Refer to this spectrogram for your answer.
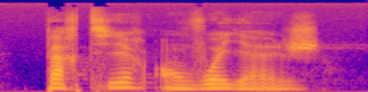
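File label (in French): "partir en voyage" French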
